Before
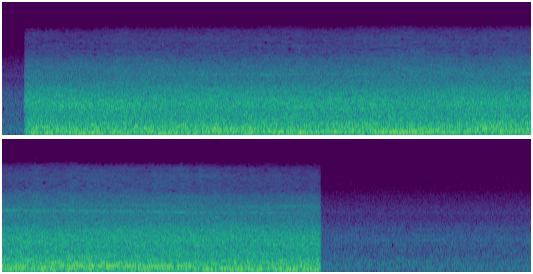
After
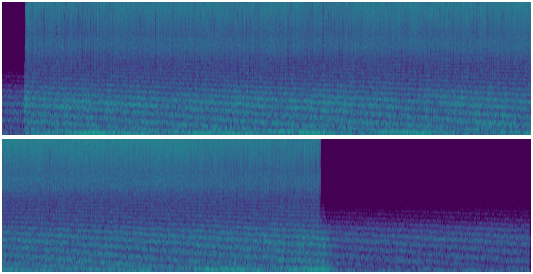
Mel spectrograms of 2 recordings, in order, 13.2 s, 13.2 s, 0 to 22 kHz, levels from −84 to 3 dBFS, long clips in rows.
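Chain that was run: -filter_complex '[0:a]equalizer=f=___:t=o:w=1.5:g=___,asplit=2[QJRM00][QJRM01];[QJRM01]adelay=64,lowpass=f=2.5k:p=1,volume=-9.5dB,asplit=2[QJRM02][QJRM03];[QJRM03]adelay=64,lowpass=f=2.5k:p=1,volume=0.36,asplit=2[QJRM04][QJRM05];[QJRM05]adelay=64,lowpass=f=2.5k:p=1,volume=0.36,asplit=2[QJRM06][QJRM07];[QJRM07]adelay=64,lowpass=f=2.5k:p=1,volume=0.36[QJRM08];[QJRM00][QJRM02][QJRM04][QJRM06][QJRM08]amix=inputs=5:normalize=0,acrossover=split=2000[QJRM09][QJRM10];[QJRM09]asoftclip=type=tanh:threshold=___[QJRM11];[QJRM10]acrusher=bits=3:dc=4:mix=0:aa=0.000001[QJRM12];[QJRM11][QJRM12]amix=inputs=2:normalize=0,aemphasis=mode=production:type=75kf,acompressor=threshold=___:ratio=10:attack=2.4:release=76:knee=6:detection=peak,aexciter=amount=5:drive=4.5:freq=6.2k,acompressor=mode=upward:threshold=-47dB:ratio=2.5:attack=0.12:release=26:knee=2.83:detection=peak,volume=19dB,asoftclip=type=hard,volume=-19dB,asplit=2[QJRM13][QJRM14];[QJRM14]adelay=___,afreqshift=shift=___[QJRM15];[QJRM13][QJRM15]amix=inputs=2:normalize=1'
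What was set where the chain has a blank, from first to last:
130, -12.5, -27dB, -33dB, 2.7, -0.73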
